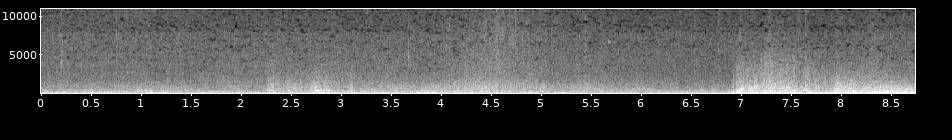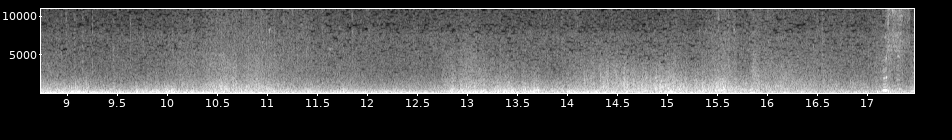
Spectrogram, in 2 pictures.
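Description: A thunderstorm in the game Life is Strange roars with steady heavy rain and deep rolling thunder, the downpour swelling louder partway through and a faint voice briefly under it.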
